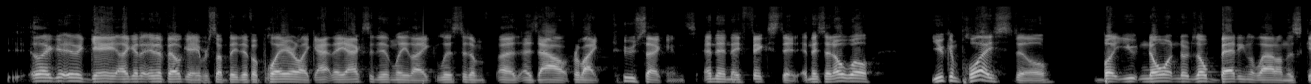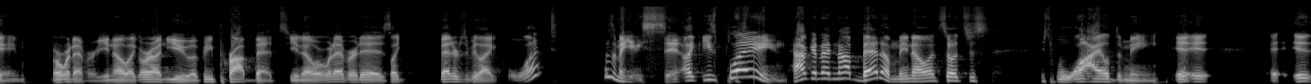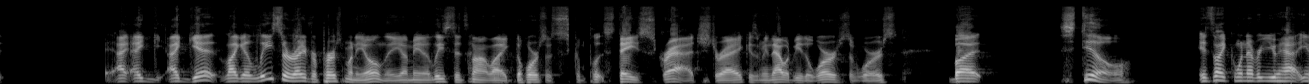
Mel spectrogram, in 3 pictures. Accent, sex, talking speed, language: American, male, 230 wpm, English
